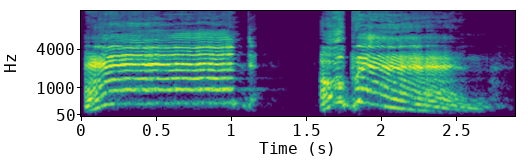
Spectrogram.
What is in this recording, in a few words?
Clap Trap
